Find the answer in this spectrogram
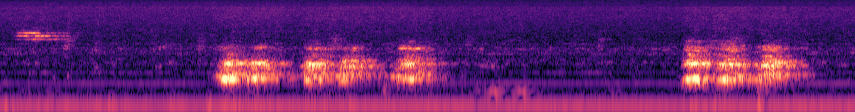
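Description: Barking heard faintly through a video call: three short barks in quick succession about two seconds in, then another bark or two near the end, over a steady low hum.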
